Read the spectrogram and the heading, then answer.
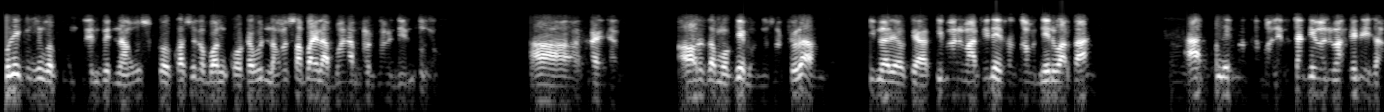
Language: Nepali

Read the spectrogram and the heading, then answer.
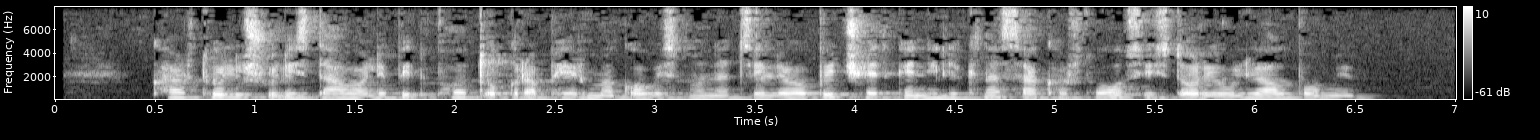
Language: Georgian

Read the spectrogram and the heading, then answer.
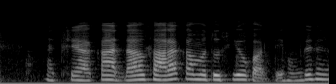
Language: Punjabi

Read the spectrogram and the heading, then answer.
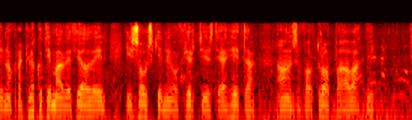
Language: Icelandic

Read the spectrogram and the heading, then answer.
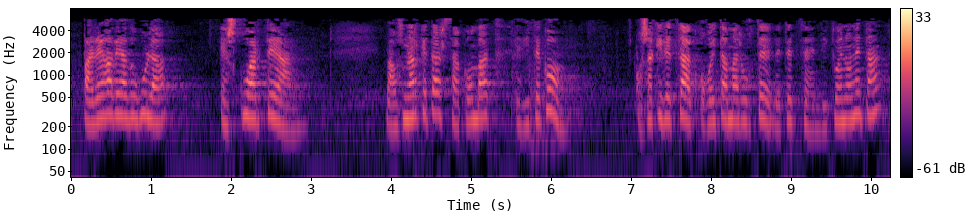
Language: Basque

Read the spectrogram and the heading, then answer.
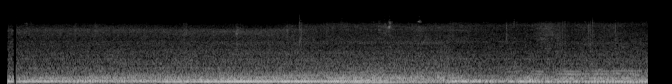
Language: Japanese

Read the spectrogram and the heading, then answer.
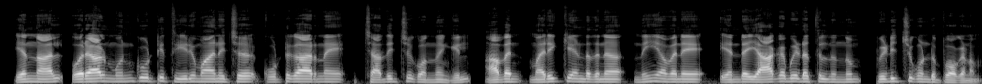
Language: Malayalam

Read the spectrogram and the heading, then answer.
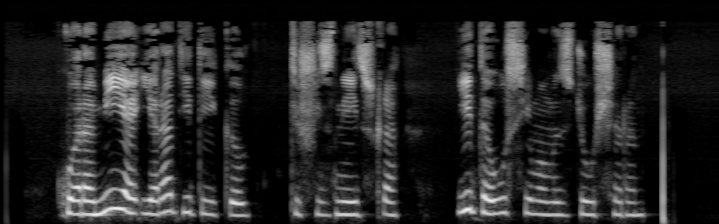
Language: Abkhazian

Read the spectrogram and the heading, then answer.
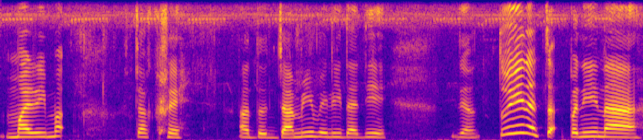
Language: Manipuri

